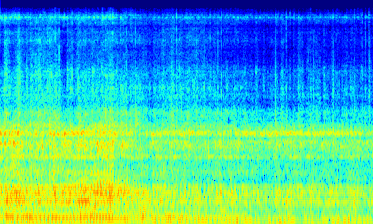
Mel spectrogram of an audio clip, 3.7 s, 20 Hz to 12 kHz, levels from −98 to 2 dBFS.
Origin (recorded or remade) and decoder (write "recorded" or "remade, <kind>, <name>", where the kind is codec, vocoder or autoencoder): remade, autoencoder, DAC-VAE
